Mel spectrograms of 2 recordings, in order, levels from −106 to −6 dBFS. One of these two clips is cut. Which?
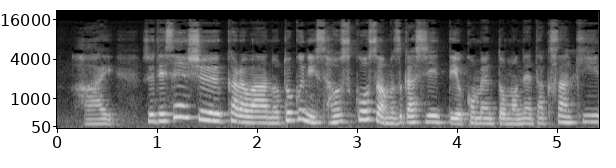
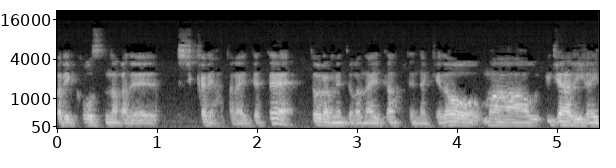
second; 1 cut; at 2.4 s

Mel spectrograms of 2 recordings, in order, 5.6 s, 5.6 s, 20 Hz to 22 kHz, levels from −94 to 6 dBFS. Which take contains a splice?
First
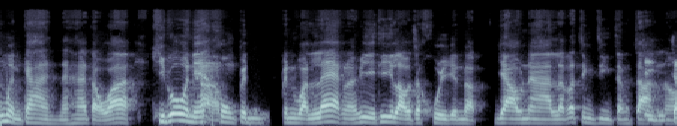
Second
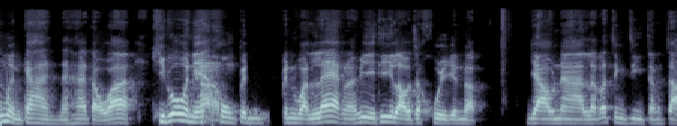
first; 1 cut; at 4.1 s

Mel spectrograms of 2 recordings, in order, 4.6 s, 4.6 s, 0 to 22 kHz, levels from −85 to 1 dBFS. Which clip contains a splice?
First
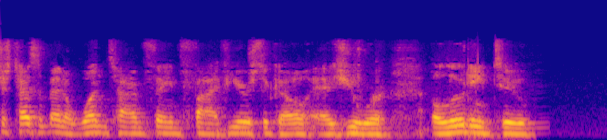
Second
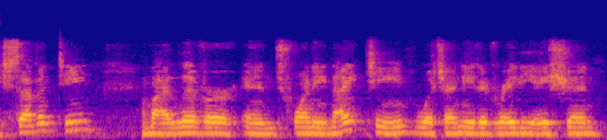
second; 1 cut; at 1.1 s

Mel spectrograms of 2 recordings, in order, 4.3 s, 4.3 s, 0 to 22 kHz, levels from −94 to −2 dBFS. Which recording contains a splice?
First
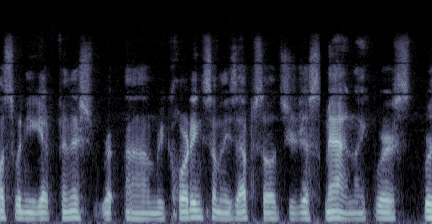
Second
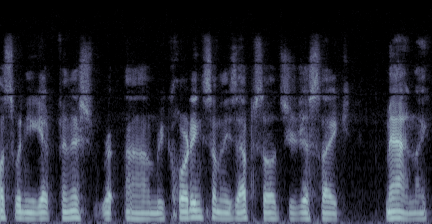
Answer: first; 1 cut; at 3.2 s

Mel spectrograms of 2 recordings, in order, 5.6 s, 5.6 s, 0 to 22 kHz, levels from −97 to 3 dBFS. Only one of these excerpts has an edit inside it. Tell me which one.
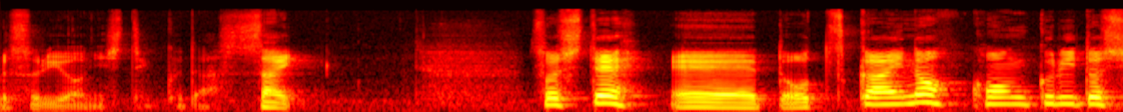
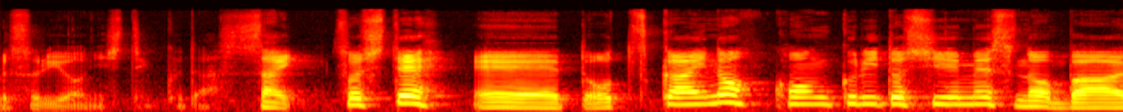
second; 1 cut; at 1.6 s

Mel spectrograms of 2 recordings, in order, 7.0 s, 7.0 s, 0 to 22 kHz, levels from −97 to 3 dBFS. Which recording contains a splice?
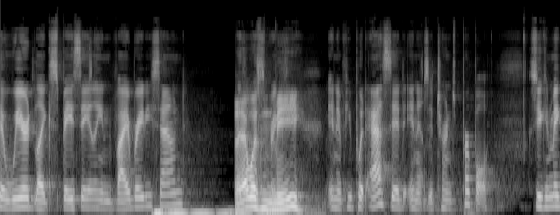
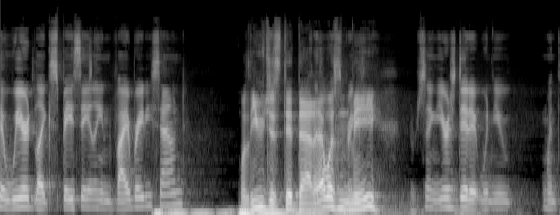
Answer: first; 3 cuts; at 2.9 s, 4.1 s, 5.3 s

